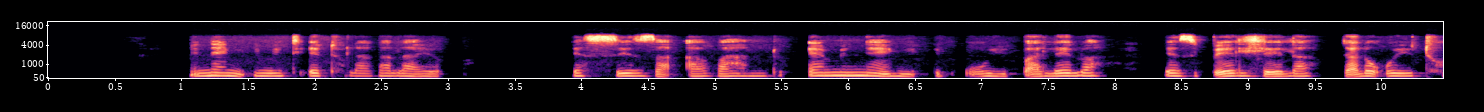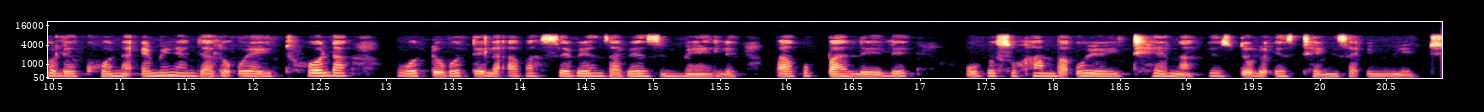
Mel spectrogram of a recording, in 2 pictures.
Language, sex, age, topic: North Ndebele, female, 50+, health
